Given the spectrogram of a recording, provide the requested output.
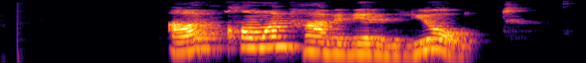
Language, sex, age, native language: Icelandic, female, 60-69, Icelandic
